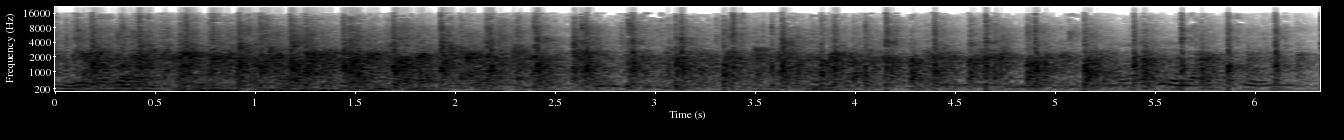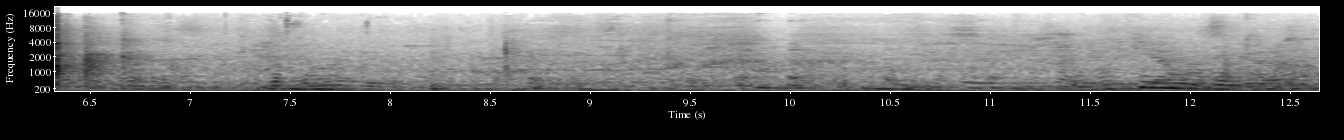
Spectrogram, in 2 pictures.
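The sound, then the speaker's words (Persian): An audience breaks into loud, sustained applause for roughly six seconds. The clapping then fades and gives way to quiet talk over a low hum. “تشویق بفرمایید”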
